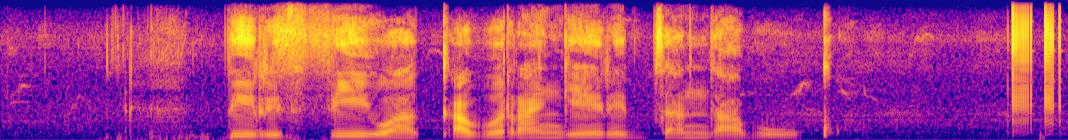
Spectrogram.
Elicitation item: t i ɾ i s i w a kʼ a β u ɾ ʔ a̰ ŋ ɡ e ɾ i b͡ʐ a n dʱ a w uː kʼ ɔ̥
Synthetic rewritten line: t i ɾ i s i w a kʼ a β u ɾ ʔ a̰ ŋ ɡ e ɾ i b͡ʐ a n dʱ a β uː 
